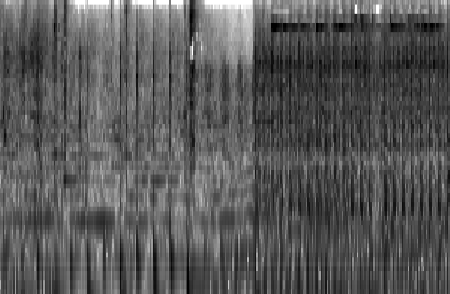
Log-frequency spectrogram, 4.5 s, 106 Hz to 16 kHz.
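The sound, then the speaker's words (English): M249 light machine gun firing: rapid, loud bursts of shots for about two and a half seconds, then a continuous dense roar of automatic fire with a high ringing tone above it. “I'll cover you with the 249.”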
